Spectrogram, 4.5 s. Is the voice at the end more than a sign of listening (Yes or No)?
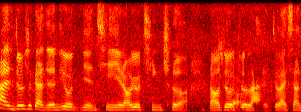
No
